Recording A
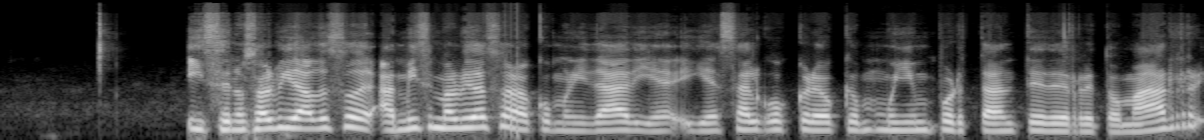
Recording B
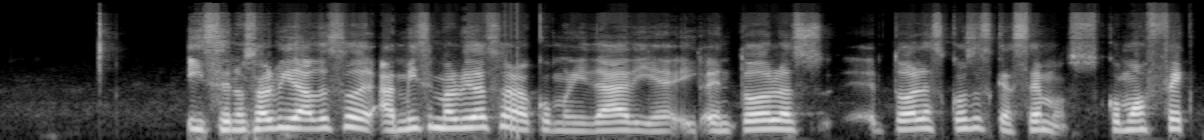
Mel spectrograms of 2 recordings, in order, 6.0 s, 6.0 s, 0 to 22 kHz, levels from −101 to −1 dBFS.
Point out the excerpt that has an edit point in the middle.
B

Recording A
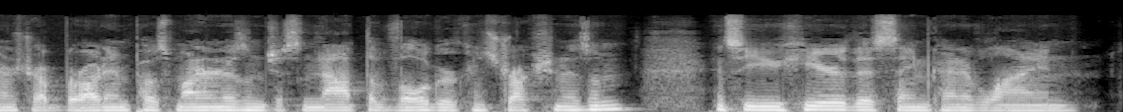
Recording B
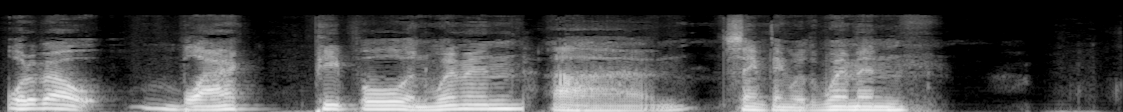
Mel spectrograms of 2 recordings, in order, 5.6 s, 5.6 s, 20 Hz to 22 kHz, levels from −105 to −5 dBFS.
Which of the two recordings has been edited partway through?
B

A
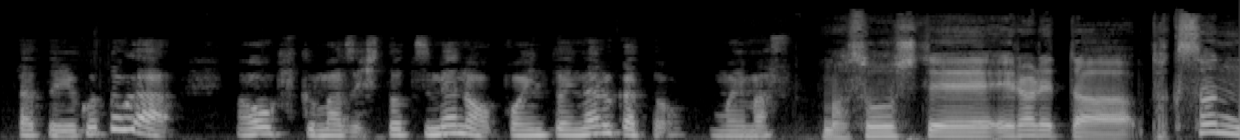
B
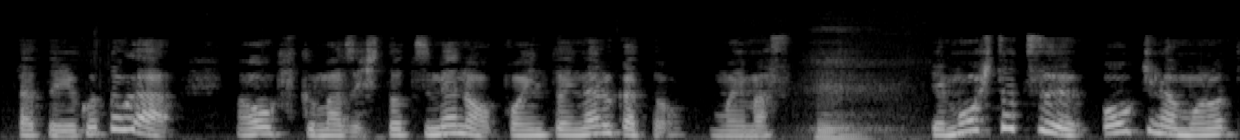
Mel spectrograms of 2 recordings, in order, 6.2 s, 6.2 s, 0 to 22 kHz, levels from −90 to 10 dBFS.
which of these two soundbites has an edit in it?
A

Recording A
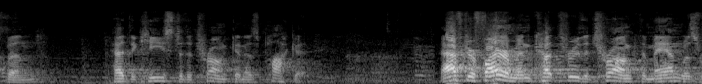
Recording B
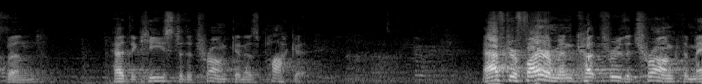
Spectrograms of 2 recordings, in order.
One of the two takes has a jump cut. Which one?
A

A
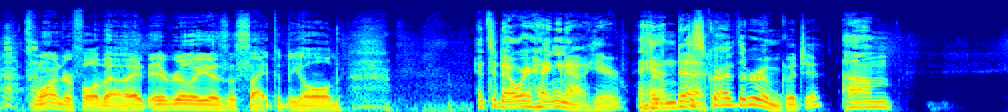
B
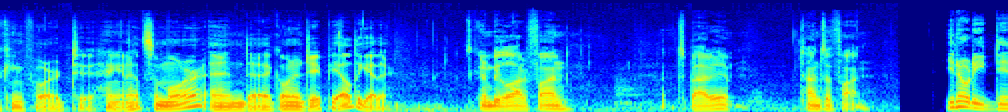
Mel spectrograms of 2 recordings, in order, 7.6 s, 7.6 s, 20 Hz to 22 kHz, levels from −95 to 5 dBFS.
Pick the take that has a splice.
A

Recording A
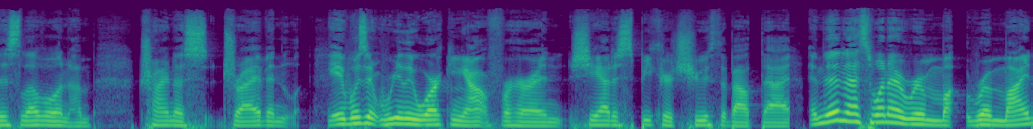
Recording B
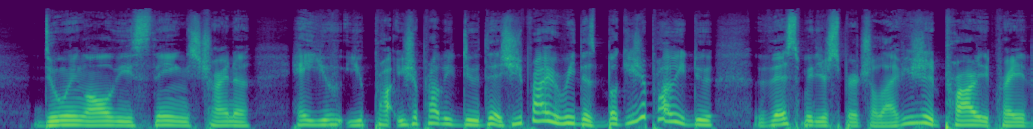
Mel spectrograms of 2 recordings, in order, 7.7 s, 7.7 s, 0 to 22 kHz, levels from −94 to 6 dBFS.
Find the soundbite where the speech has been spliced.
A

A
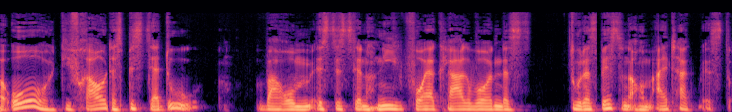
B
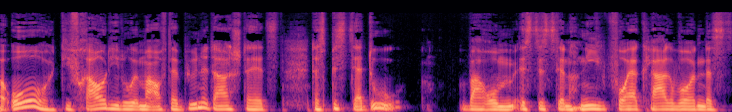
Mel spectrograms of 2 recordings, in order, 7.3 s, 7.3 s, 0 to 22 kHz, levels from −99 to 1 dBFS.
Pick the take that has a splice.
A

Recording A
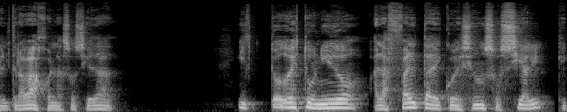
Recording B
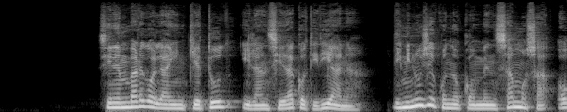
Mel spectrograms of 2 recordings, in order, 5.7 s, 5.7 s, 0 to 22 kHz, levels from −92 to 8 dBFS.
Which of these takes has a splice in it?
B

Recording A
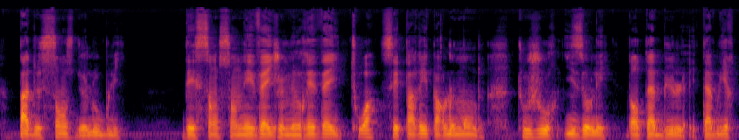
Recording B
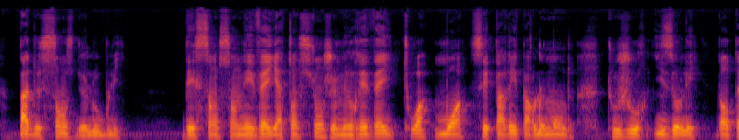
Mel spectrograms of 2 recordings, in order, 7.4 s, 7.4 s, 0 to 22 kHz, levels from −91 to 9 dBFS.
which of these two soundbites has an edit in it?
A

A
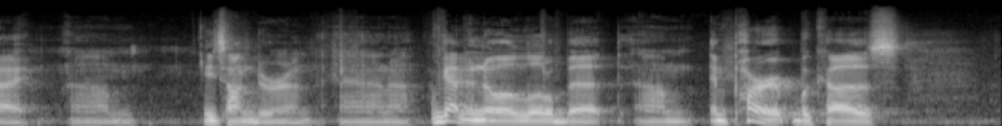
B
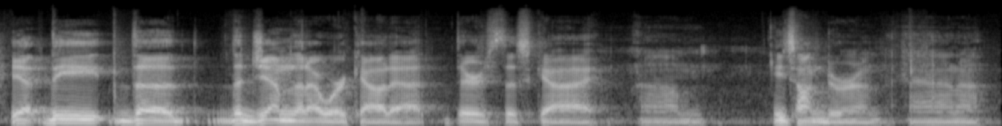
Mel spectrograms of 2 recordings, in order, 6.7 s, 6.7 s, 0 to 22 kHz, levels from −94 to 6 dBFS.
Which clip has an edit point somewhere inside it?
A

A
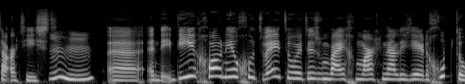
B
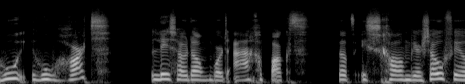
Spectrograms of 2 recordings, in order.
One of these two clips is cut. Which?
A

